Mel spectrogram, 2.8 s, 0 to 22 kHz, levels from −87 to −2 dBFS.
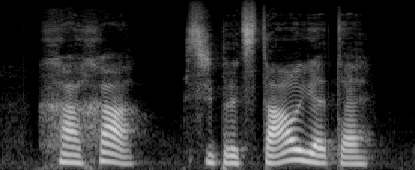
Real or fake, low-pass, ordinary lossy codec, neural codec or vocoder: fake; none; none; codec, 44.1 kHz, 3.4 kbps, Pupu-Codec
